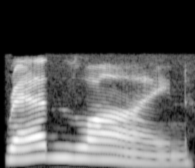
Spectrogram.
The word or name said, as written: redline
